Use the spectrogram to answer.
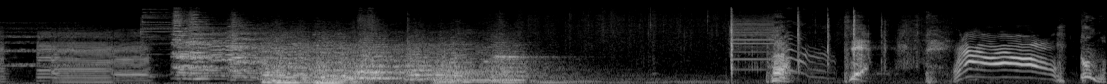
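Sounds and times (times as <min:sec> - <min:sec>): orchestral music with brass: 0:00.0 - 0:05.9.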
